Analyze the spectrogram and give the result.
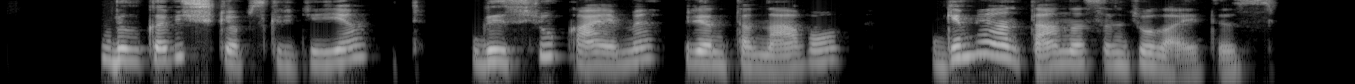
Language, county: Lithuanian, Alytus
